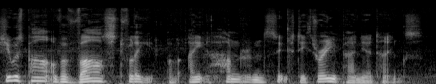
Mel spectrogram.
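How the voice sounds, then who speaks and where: A man with a British accent, a dark, mellow tone and lively intonation. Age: 60s. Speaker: model railway YouTuber. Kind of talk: narrated hobby video.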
